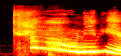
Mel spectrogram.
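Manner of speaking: raspy, very high-pitched voice. Retelling an aunt greeting children at her door: imitating Aunt Phony's raspy voice. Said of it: "She had a raspy voice".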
